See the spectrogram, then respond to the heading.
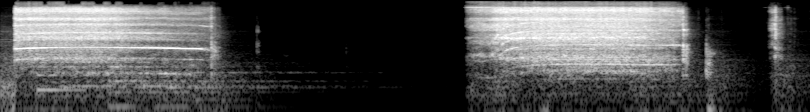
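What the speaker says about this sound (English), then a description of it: "I'm gonna drill and countersink some holes in each one" A power drill bores and countersinks holes in MDF strips, giving two long, loud, close whining bursts of a couple of seconds each, separated by silence, and followed by short clicks and a brief final burst.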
